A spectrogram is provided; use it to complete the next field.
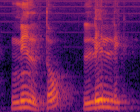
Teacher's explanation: हैं कहो कहो न का उच्चारण ल भी ला ठीक है नागपुरी में कहीं-कहीं आपका न का उच्चारण क्या होता है ल भी होता है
